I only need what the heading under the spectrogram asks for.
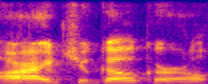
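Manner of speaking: plain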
